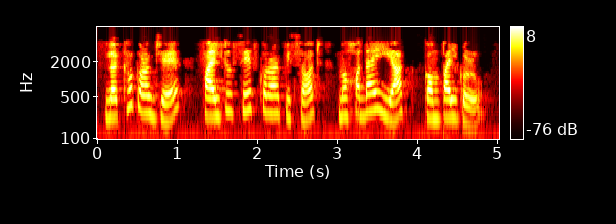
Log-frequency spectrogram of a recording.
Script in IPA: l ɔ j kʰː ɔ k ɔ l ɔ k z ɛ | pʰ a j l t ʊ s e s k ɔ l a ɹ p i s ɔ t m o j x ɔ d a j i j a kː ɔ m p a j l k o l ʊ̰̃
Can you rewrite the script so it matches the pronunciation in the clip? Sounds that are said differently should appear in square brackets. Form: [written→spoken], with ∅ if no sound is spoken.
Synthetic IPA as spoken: l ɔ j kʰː ɔ k ɔ [l→ɹ] ɔ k z ɛ | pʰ a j l t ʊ s e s k ɔ [l→ɹ] a ɹ p i s ɔ t m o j x ɔ d a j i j a kː ɔ m p a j l k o [l→ɹ] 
